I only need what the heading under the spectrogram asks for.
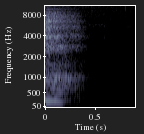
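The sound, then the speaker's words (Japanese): A single deep exhale during a deep-breathing exercise: a soft, breathy sigh that is loudest at the start and fades out within about half a second, heard alone and quiet. “吐いて、お腹で大きく吸って、すべて吐き出す。吐いて、”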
